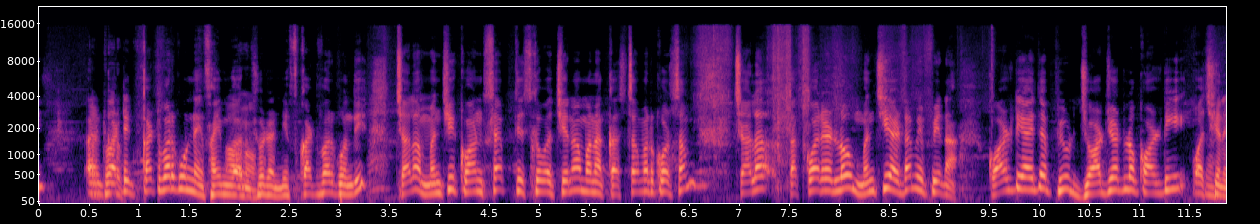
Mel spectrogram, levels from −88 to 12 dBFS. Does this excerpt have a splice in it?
no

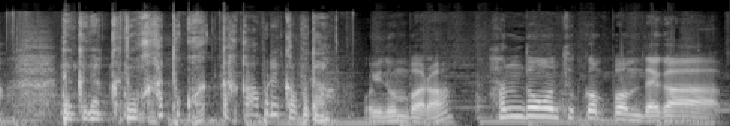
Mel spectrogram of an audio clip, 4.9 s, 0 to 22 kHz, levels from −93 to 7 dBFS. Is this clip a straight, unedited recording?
no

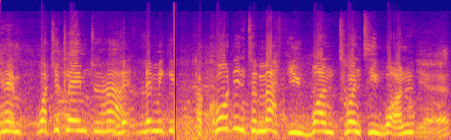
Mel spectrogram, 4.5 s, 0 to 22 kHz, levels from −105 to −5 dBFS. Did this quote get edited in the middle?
yes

